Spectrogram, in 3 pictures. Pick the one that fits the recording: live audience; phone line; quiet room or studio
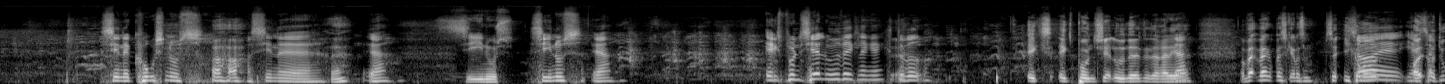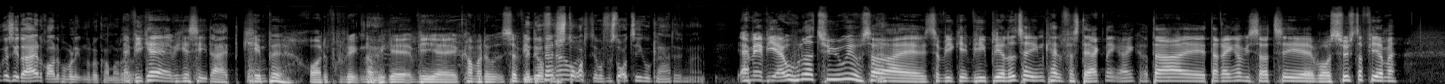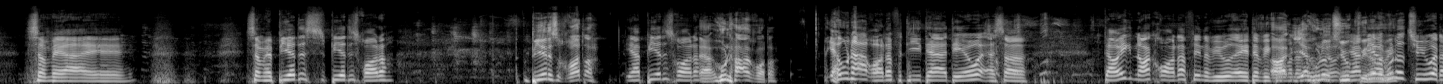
live audience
